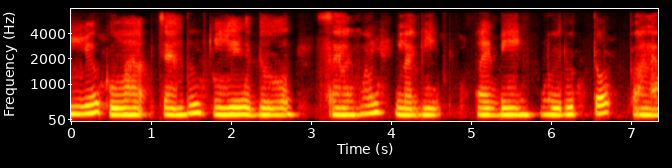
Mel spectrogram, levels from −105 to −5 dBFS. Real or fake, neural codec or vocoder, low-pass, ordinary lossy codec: fake; codec, 16 kHz, 1 kbps, FreqCodec, larger model; 7.2 kHz; none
